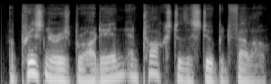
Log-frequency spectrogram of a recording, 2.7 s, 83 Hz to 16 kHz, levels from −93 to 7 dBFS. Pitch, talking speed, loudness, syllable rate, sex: 115 Hz, 245 wpm, -19 LUFS, 5.9 syllables/s, male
